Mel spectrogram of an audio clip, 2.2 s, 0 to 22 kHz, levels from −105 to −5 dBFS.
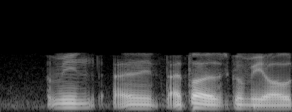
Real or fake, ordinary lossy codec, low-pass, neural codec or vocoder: real; MP3, 32 kbps; 3.6 kHz; none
